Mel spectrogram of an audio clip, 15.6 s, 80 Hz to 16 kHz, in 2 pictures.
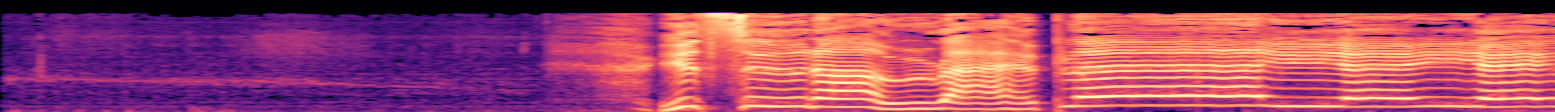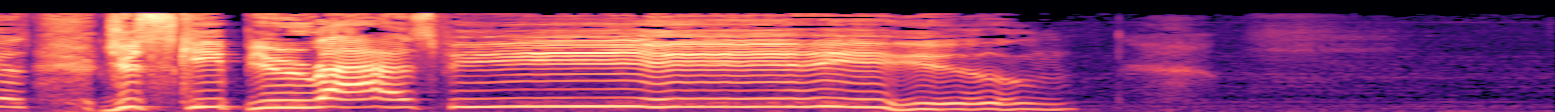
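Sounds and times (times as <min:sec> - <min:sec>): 
man singing a cappella at 180 bpm: 0:03.1 - 0:13.2.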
